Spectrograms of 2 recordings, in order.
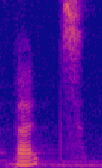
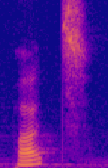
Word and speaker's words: pâte: Moi, je vais le prononcer très ouvert, la pâte. D'autres le prononceront de manière plus fermée, pâte. Je sais pas le faire parce que je suis pas du tout habituée à prononcer ce mot comme ça. Mais voilà, les deux existent.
